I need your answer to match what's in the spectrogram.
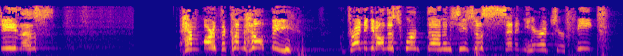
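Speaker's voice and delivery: very high, very loud, exasperated and frustrated. Retelling a story of a woman stuck cleaning up alone: acting out frustration. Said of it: "Martha gets all frustrated".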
